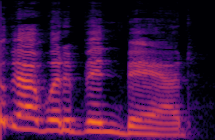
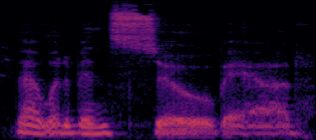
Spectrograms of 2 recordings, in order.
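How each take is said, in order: First: Said in the usual way. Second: Breathy whisper of relief; hushed relieved whisper; whispered aside. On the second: Real, not acted. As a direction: whisper it to yourself after a near miss. Repeats it under her breath.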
